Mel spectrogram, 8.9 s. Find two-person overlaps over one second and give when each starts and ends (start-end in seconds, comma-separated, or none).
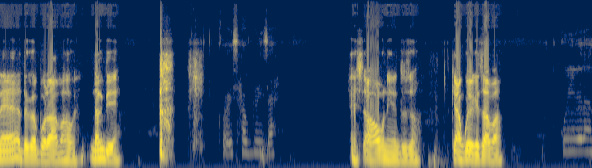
none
